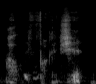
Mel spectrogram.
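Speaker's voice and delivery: whispered in mock amazement; hushed, stunned whisper of disbelief; awed whisper. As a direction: breathe it out like you can't believe it. Acted reaction to psychic sketch.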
